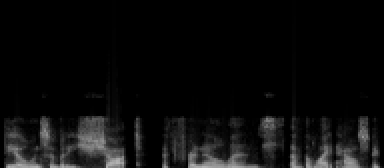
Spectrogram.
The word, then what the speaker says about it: Fresnel: So you can Google them by, it's pronounced Fresnel, but Fresnel is the way it's spelled, right?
